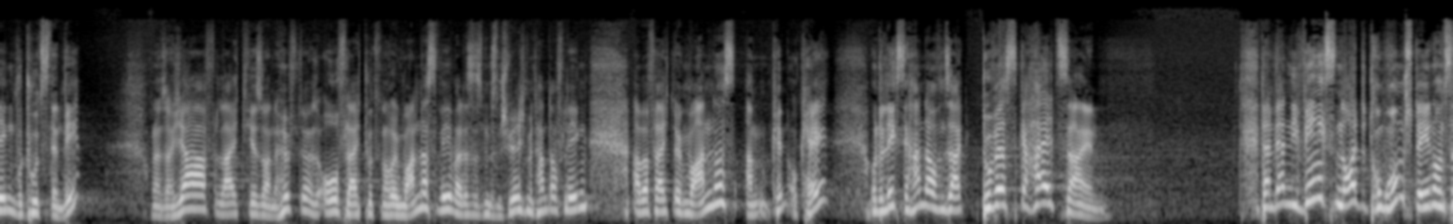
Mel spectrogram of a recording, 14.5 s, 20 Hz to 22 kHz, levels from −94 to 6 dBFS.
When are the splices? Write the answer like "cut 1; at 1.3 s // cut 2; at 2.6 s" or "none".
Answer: cut 1; at 9.6 s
